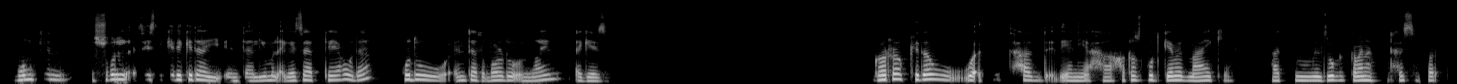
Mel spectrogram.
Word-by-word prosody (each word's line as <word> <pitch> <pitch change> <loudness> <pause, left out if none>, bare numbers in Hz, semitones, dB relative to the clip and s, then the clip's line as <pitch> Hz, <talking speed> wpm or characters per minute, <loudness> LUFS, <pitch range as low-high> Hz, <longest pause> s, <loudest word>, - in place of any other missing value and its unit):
ممكن 220 +1 0 0.3
الشُغل 220 +6 +1
الأساسي 220 -2 -3
كده، 220 0 +3
كده 220 -1 +3
ي 175 -3 +1
أنت 165 +1 -6
اليوم 175 +3 0
الأجازة 180 +2 0
بتاعه 205 +4 -1
ده 225 +9 -2 0.3
خُده 215 -4 +3
أنت 190 +2 -1
ك 185 -3 0
برضه 190 +2 +1
Online 185 +7 -1 0.2
أجازة. 160 -2 -3 2.7
جرّب 225 +3 +5
كده 225 +1 +5
و 225 -4 +1
وأكيد 210 +3 0 0.2
هد 190 -3 0
د - - -8
يعني 175 0 +1
ه - - -9 0.2
هتضبُط 200 +1 -2
جامد 190 -1 +5
معاك 180 +2 0
يعني، 175 - -13 0.4
هت 175 0 -2
وزوجتك 185 +1 +2
كمان 190 -1 +3
هتحس 190 -1 -6
بفرْق. 185 +1 -5
195 Hz, 140 wpm, -22 LUFS, 180-215 Hz, 2.7 s, جرّب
